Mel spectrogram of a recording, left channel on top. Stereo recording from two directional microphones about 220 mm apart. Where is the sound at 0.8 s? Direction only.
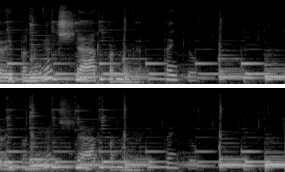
55° left (ahead or behind).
